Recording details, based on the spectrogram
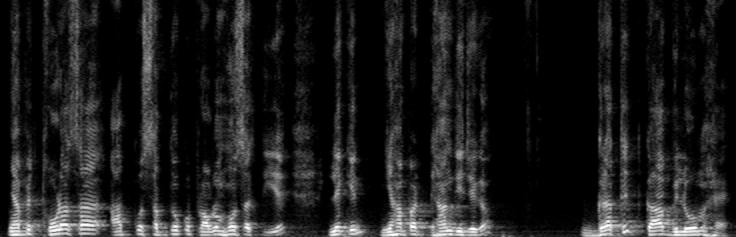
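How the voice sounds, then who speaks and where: Man teaching exam answers, slightly high. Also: dark tone. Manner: repeats key answers as quick questions to viewers; addresses viewers as friends. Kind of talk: explaining answers to a test series.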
